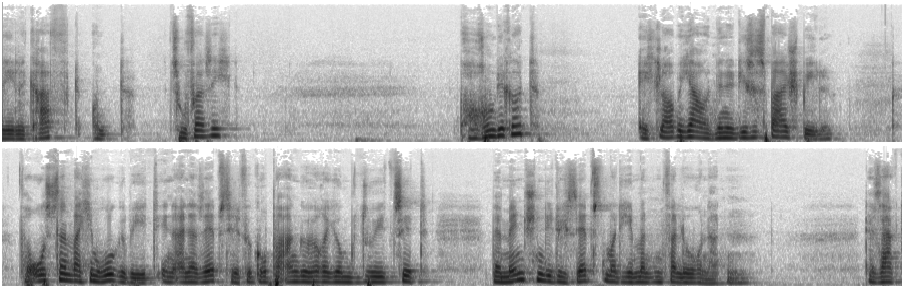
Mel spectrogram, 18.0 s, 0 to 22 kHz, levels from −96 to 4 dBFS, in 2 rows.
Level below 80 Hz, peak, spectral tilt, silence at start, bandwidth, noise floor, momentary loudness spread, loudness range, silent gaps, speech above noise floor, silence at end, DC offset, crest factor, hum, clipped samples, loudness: -32 dBFS; 0 dBFS; -6.5 dB/octave; 0 s; 16 kHz; -53 dBFS; 14 LU; 7 LU; none; 39 dB; 0 s; under 0.1%; 16 dB; none; under 0.1%; -14 LUFS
